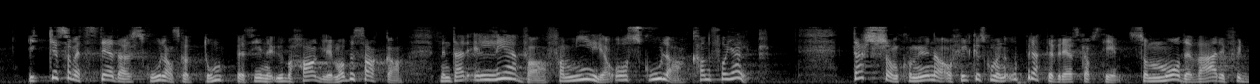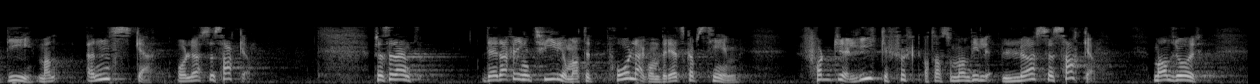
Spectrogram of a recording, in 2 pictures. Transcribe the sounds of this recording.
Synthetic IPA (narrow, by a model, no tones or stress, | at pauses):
ɪkːəsɔmɛt̪st̪eːd̪d̪æɾskuːlɑnskɑd̪ʊmpəsiːnəʔʉbəhɑːɡəlɪəmɔbəsɑːkɑ̰mɛnd̪æɾɛleːʋɑ̰fɑmiːlɪə̰ʔɔskuːlɑ̰kʰɑnfoːjɛlp | d̪̥æʂɔmkʰʊmʉːnəʔɔfʏlkəskʰʊmʉːnəʊpɾɛt̪ːəɾbɛɾeːd̪skɑːpst̪ʰiːmsɔmod̪ɛʋæːɾəfɔɖiːmɑnœnskə̰ɔløːsəsɑːkə̰n | pʰɾɛsɪd̪ɛnt̪ | d̪ɛæɾdæɾfɔɾɪŋːənt̪ʰʋiːlɔmɑt̪ɛt̪pʰoːlɛɡɔmbɛɾeːd̪skɑːpst̪ʰiːm | fɔɖɾəɭiːkəfʉlt̪ʰɑt̪ɑsɔmɑnʋɪlːøːsəsɑːkə̰n | mɑnd̪ɾuːɾ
